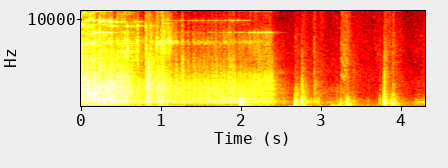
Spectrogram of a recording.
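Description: A handful of loose coins clattering and jingling in a dense rattle for about two seconds, followed by a few scattered small clicks.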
